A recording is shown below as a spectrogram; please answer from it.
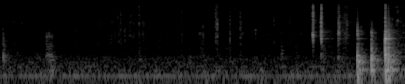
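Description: Scrapbook paper rustling as a paper snowflake is handled, then a handheld stapler clacking through the paper, with a few sharp clicks and two loud strokes near the end.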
